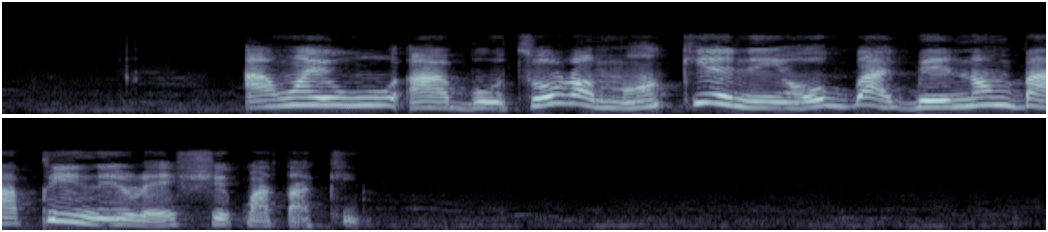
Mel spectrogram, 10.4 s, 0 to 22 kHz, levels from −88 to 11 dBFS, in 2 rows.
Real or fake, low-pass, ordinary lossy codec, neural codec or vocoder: fake; 7.2 kHz; none; codec, 16 kHz, 4 kbps, FreqCodec, larger model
